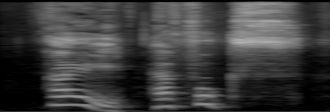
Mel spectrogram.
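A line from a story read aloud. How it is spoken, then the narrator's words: Called out. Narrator (German): rief Schneiderlein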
